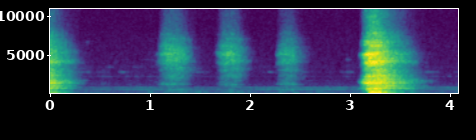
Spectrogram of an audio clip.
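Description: Deep breaths during a yoga breathing exercise for grief: three short, soft exhales spaced evenly, then one long, forceful open-mouthed exhale, close and clear in a quiet room.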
